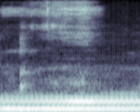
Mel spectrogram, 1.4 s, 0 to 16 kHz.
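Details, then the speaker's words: 345 kV transmission-class autotransformer tapped at 115 kV, heard running with a steady, deep hum at 120 beats per second from 60 Hz core vibration, with a faint buzzy overtone; normal operation. "you hear that hum it's the vibration of 60 HZ the frequency of reversing positive toga 60 times per second alternating current as opposed to direct current"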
